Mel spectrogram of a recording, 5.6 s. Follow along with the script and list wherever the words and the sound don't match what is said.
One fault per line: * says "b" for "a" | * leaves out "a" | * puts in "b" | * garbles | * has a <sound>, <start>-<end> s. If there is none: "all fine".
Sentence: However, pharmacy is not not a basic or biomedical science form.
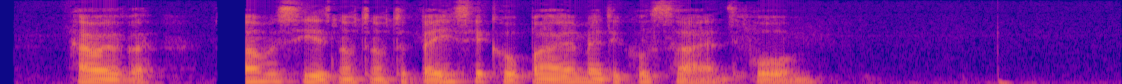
* has a dropout, 1.1-1.2 s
